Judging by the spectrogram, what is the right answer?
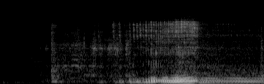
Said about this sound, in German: Fahr den Wagen in den Seitenweg.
